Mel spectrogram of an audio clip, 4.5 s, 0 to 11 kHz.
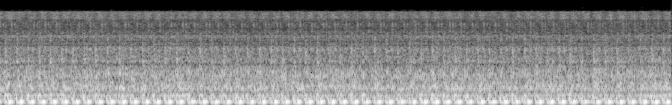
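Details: Yamaha FZ V2 engine noise problem at idle: a strong, even low thumping pulse about three times a second; the engine sounds off, cause not pinned down.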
